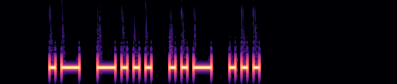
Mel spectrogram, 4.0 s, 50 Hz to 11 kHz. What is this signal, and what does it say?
Morse code, heard as a keyed tone, about 20 wpm, 700 Hz. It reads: ABUS
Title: Build A Word - 1 Letter At A Time - 5-Letter Words - 20wpm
